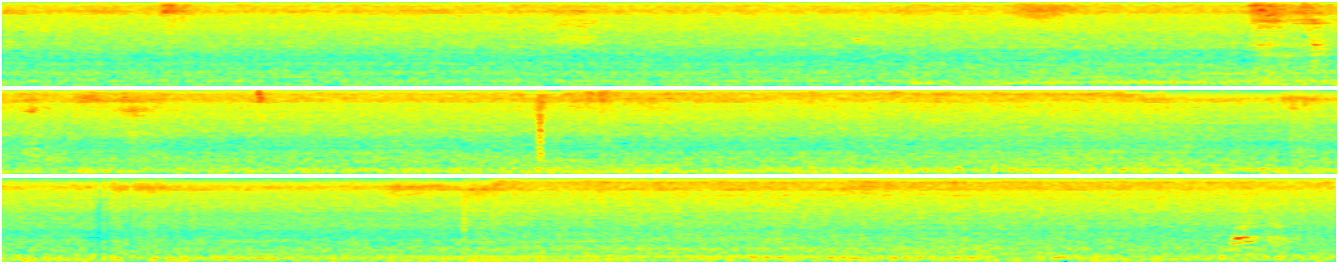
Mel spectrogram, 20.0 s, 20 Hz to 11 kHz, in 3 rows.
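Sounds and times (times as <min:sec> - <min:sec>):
bus engine and road drone: 0:00.0 - 0:20.0.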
